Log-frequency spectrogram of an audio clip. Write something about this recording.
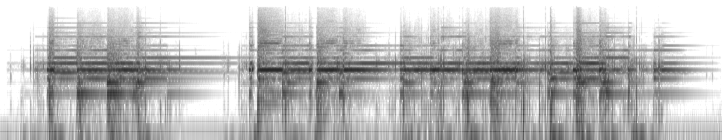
All visitors to China use to buy those pair of elegant balls to keep in your hands and move in a way to cause relaxation. These balls have built in clocks of some kind, and they bell as soon as you move the balls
